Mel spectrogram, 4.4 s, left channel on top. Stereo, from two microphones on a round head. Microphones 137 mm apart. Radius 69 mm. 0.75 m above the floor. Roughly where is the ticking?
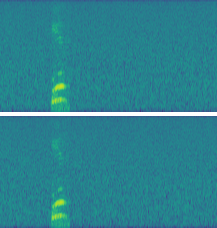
No ticking in this recording.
